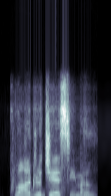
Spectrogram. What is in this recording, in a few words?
"Quadragesimal", Indian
